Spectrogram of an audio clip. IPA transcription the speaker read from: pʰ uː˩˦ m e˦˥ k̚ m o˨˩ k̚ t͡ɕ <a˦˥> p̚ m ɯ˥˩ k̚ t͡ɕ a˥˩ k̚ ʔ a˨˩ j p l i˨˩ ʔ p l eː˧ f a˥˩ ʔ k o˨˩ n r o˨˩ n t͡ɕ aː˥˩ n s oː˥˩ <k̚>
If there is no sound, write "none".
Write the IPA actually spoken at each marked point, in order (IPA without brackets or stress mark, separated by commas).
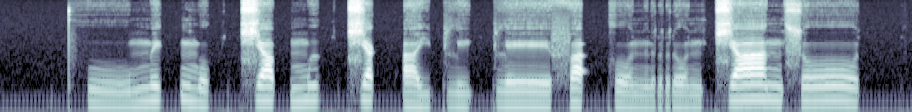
a˥˩, t̚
